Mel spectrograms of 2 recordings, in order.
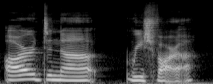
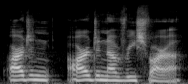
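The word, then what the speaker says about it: Ardhanarishvara: And then the infamous androgynous god, I want to re-pronunciate the name. So it's Ardhana Rishvara. Ardhana Rishvara.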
